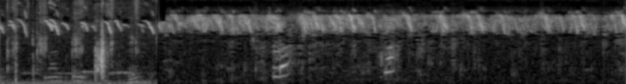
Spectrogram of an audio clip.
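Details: Chicks give a few loud, falling peeps, then many chicks join in a dense, continuous high chirping chorus. A few lower squeaky calls stand out from it.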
